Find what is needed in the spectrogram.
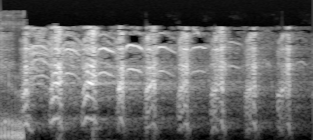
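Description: A woman giggling: a rapid run of short, high-pitched laugh bursts, about six a second, gradually fading away.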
